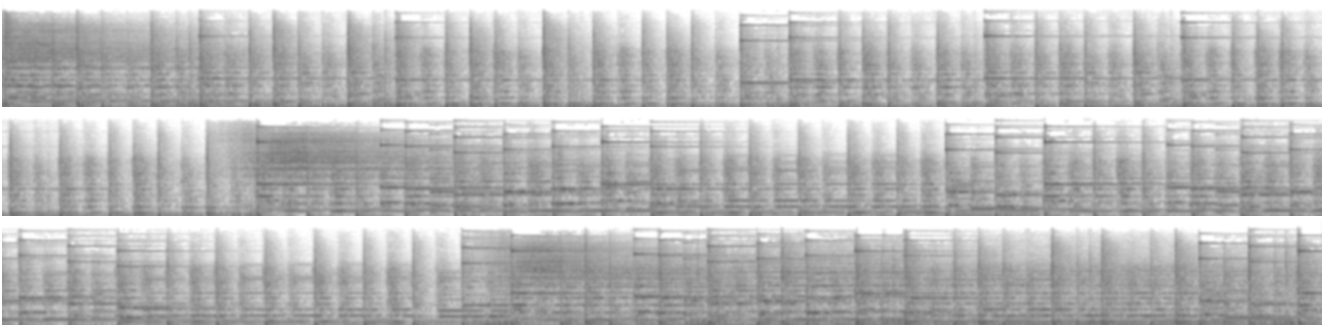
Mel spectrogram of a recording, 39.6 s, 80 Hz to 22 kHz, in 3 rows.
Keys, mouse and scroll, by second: 0.6-2.0 scroll down 2, 2.0 click, 3.5 click, 4.7 scroll up 2, 5.2-5.6 scroll up 3, 5.6-8.2 drag, 8.2-8.9 scroll down 6, 9.9 click, 10.8 click, 11.5-13.7 drag, 14.1-14.9 scroll up 4, 14.9 click, 15.6-16.0 scroll up 5, 16.0-17.3 drag, 17.3 f, 18.7 g, 19.6-21.9 drag, 21.9-23.2 scroll up 5, 23.2-24.5 drag, 24.5-25.0 scroll up 3, 26.2-26.7 scroll up 1, 26.7-33.5 drag, 33.5-34.3 scroll down 6, 34.6-35.4 scroll down 4, 35.4 scroll down 4, 36.6 click, 37.5-38.0 scroll up 2, 38.0 click, 38.7-39.0 scroll down 1, 39.0-39.6 drag.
